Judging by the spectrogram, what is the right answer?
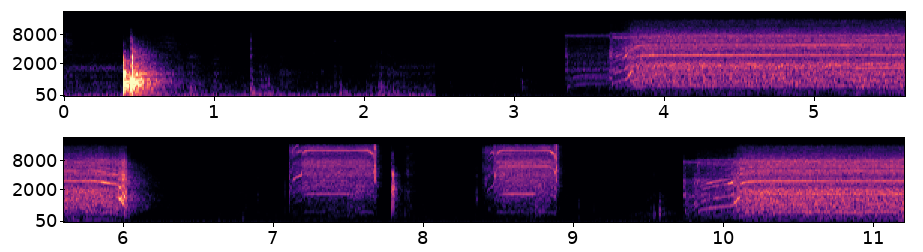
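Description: Milwaukee cordless drill boring pilot holes in wood. It spins up to a steady whine for a couple of seconds and stops, gives two short bursts, then runs steadily again near the end. A single knock sounds just at the start.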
